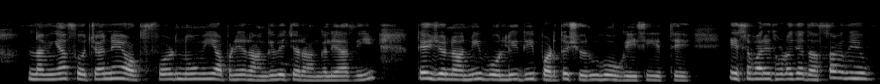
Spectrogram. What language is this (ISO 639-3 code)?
pan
